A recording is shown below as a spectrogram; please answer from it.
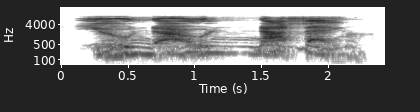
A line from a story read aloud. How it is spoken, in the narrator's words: He hisses through cracked lips, his jaw trembling as he speaks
